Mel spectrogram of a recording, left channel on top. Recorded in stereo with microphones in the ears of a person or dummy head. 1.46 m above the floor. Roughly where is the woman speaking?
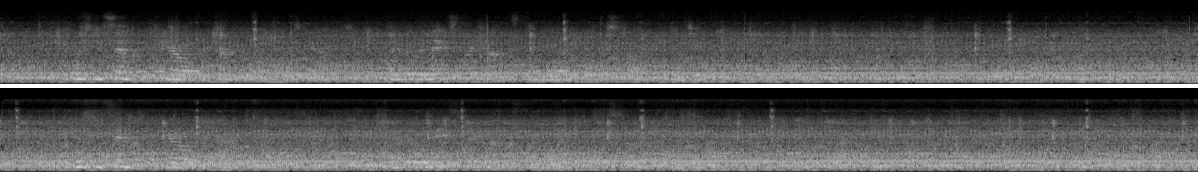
Centre.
